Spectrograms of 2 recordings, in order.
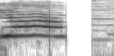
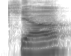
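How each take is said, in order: First: It is said loudly, with much energy. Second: It is said flatly, with little energy.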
